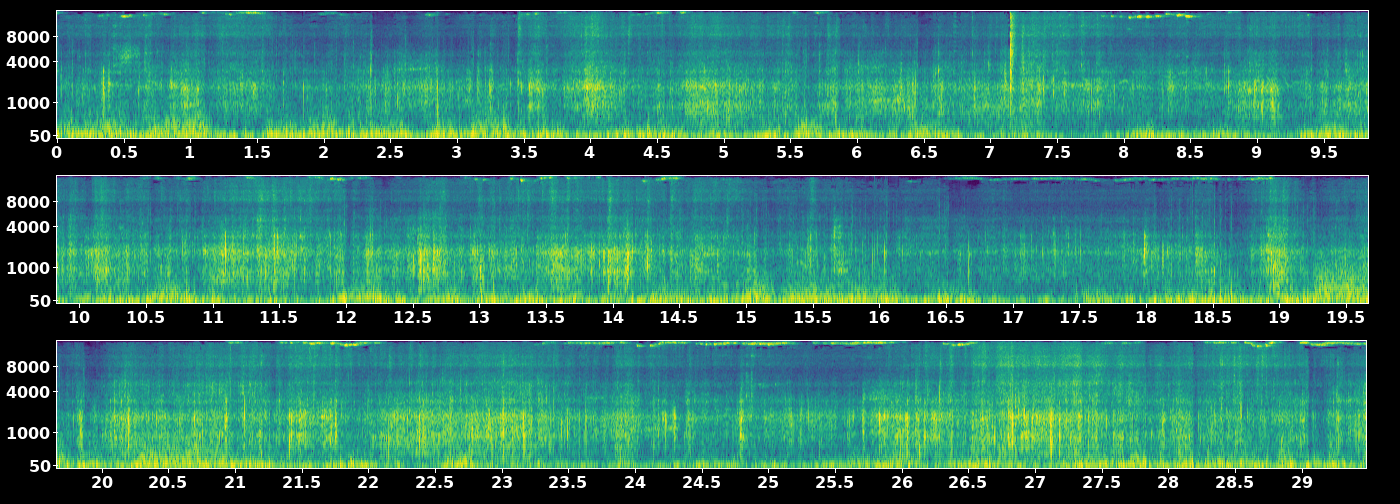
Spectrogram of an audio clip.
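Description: Mountain bike descending a loose, stony dirt trail: tyres crunching over gravel and rocks and the bike rattling over bumps, with constant wind buffeting on the GoPro's microphone.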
